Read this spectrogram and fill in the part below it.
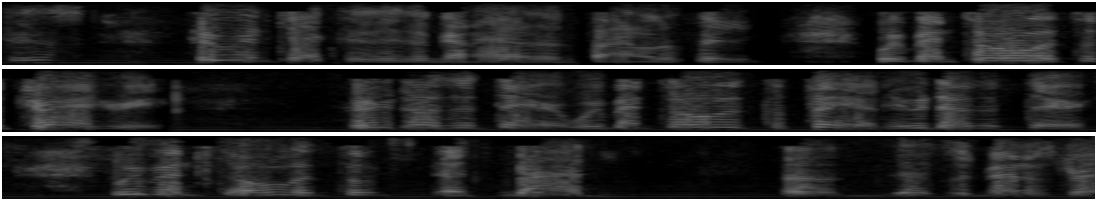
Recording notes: TNTSuperfantastic Conference Call.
